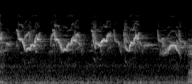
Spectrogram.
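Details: Caged Chinese hwamei, newly arrived, not yet singing with full confidence, in a series of warbled, looping whistled phrases, each rising and falling, repeated about four times in two seconds, ending in a lower slurred phrase.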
